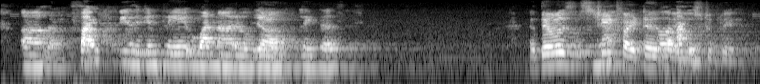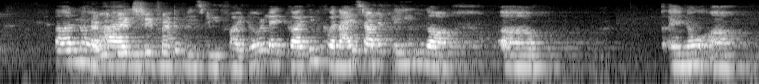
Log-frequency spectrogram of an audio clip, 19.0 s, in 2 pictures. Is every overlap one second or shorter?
No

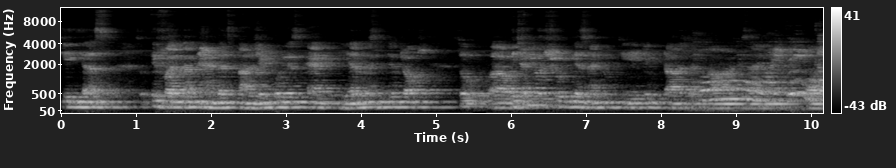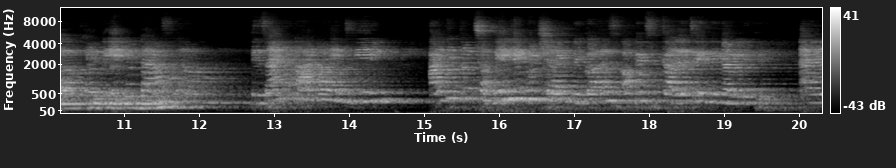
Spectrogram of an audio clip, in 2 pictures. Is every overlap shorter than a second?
No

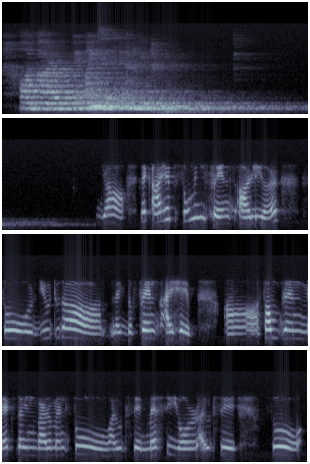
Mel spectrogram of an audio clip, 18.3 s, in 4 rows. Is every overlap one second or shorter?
Yes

